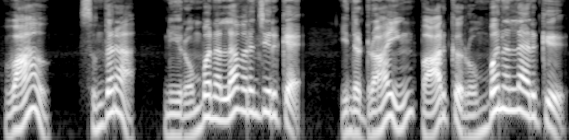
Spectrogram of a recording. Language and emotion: Tamil, surprised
